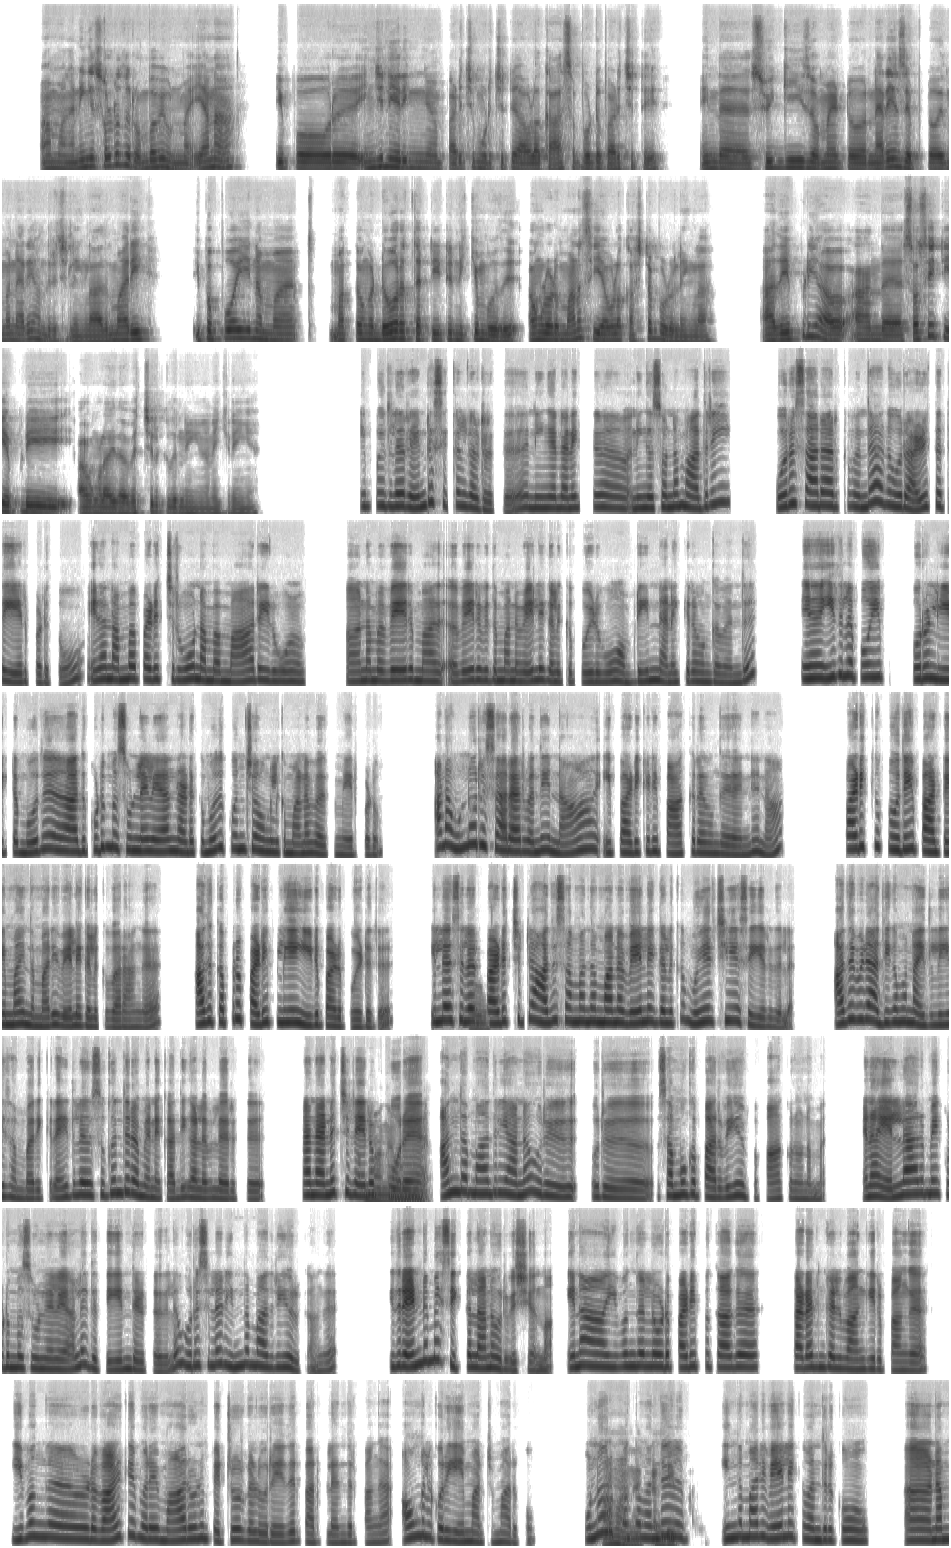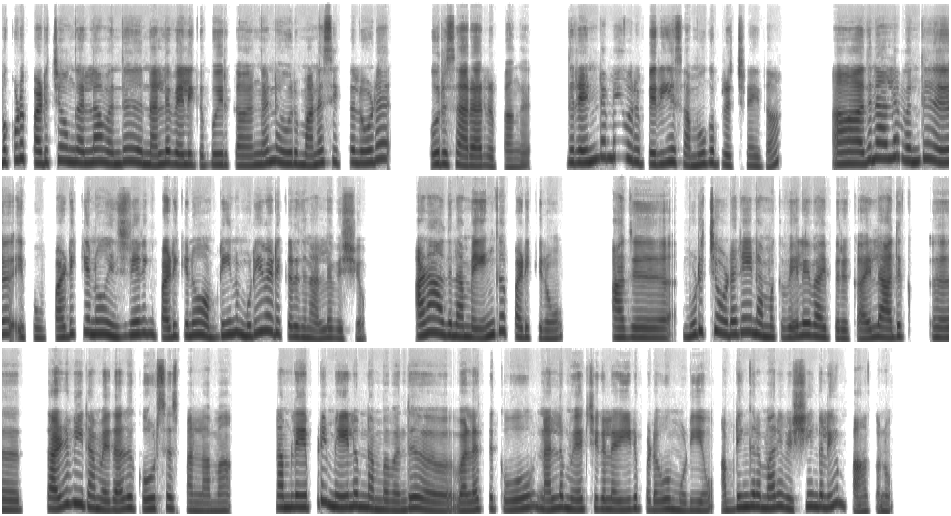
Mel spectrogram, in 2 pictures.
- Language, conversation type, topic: Tamil, podcast, இளைஞர்கள் வேலை தேர்வு செய்யும் போது தங்களின் மதிப்புகளுக்கு ஏற்றதா என்பதை எப்படி தீர்மானிக்க வேண்டும்?
- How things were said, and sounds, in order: other background noise; in English: "இன்ஜினியரிங்"; in English: "சொசைட்டி"; "இருக்கு" said as "ரிக்கு"; "இன்னொரு" said as "உன்னொரு"; "சுதந்திரம்" said as "சுகந்திரம்"; in English: "இன்ஜினியரிங்"; in English: "கோர்ஸ்சஸ்"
